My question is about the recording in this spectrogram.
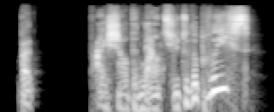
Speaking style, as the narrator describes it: exclaimed indignantly

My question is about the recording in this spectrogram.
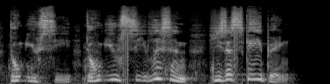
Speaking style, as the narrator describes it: the doctor, who choked out

